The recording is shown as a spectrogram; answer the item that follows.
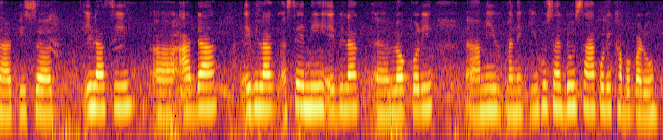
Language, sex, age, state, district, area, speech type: Assamese, female, 30-45, Assam, Nalbari, rural, spontaneous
